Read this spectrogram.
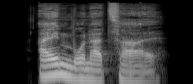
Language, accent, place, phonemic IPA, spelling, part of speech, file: German, Germany, Berlin, /ˈʔaɪ̯nvoːnɐˌtsaːl/, Einwohnerzahl, noun, De-Einwohnerzahl.ogg
- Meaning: population, number of inhabitants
